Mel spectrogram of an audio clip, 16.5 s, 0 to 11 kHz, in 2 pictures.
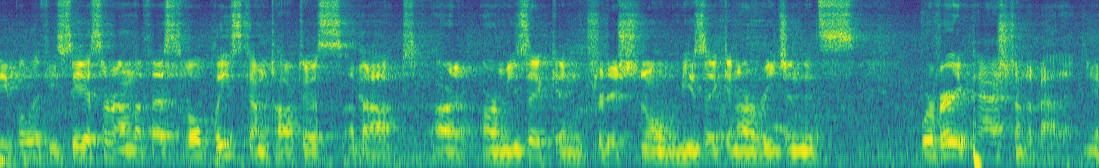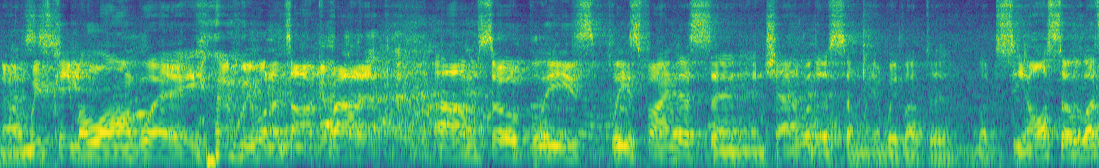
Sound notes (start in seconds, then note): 9.7 laughs; 9.8 band and audience laughs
